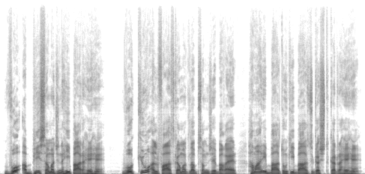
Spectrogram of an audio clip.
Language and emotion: Urdu, neutral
